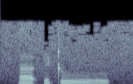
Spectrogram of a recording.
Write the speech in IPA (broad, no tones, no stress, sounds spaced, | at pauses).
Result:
ɐ ʔ i ʈ uː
